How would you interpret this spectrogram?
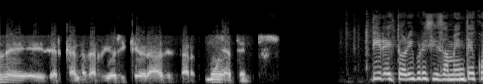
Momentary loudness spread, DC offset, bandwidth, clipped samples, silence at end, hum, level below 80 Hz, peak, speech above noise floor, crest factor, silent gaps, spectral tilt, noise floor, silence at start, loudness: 6 LU; under 0.1%; 13 kHz; under 0.1%; 0 s; none; -62 dBFS; -6 dBFS; 67 dB; 12 dB; none; -4 dB/octave; -84 dBFS; 0 s; -18 LUFS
